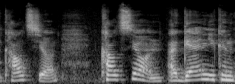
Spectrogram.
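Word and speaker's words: Kaution: how google pronounces it calcium it kind of extends the tion i was saying calcium calcium again you can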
